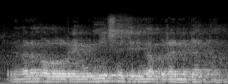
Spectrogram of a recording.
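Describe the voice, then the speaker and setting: A young man preaching a personal testimony sermon, swinging between loud exclaims and low murmurs. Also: flat delivery, very fast, recorded from a distance, slight background noise. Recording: roomy hall, heard from afar.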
